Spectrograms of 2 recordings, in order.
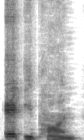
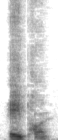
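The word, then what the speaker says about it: εἶπον: Basically the way I read it is I make this into a diphthong, That's a diphthong, the way that I read it. So it's apon, apon. Okay? So you don't pronounce it separately. Now, it's not eipon, it's apon.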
